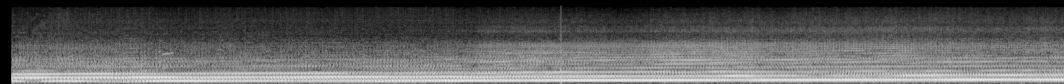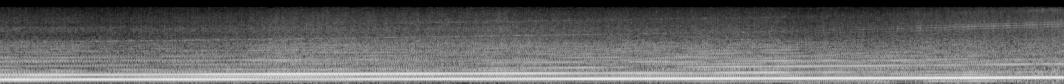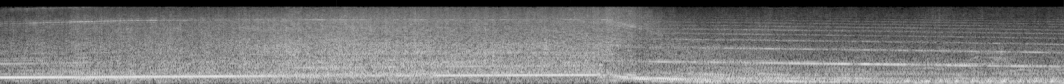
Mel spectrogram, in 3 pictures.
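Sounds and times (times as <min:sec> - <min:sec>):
car engine at full throttle: 0:00.1 - 0:31.9.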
